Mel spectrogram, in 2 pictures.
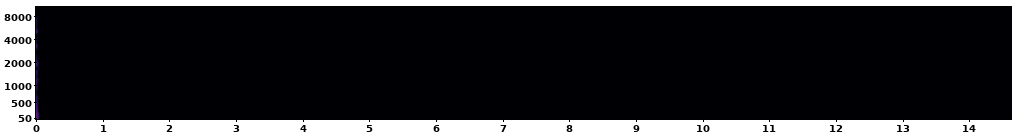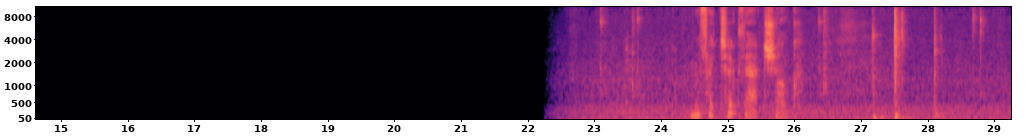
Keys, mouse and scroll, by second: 0.5 Tab, 0.7 click, 0.8 Tab, 0.9 middle click, 1.1 Tab, 1.3 h, 1.4 click, 1.6 middle click, 2.7 c, 4.7 middle click, 5.0-5.8 scroll up 4, 5.1 shift+middle click, 5.7 c, 6.9 scroll down 2, 7.0 shift+middle click, 7.2-7.5 scroll up 2, 7.5 v, 8.3 c, 9.0 middle click, 9.3 middle click, 9.5 shift+middle click, 9.6 shift+middle click, 9.7 middle click, 10.3 c, 14.3 scroll down 3, 14.4 middle click, 14.7 middle click, 15.7 scroll up 2, 16.0 c, 20.4 middle click, 20.7 scroll down 1, 20.7 middle click, 21.1 shift+click, 21.3 middle click, 21.5 middle click, 21.7 middle click, 22.5 scroll down 3, 23.2-24.6 scroll down 3, 23.6 middle click, 27.2 p, 28.1 Tab, 28.7 click.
